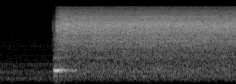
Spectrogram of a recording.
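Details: DIY CNC plasma cutter built from JD's Garage plans, torch fired via OpenBuilds "torch on" command over Bluetooth: sudden loud steady hiss as the torch lights and holds a clean even rush, no sputter; normal plasma arc.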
